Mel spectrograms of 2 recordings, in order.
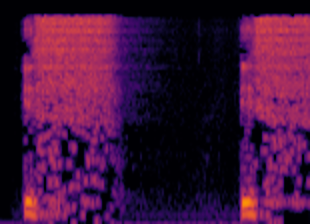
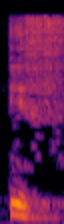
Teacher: من أهم الصفات التي تميز حرف الثاء عن حرف الذال هي صفة الهمس. إث إث، لاحظ كيف أن صفة الهمس توضح حرف الثاء، لكن إذا حاولنا أن نجهر بحرف الثاء بدل أن نهمسها انقلبت ذالا، مثل إذ.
